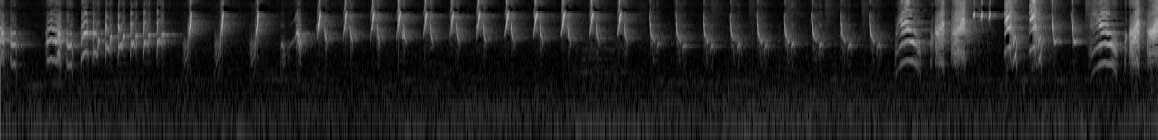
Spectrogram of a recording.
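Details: Long-tailed shrike song used as a lure to provoke other shrikes into singing and fighting: rapid runs of harsh, scratchy and chattering notes at about four per second, mixed with sharp high chips and louder rasping bursts near the end.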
